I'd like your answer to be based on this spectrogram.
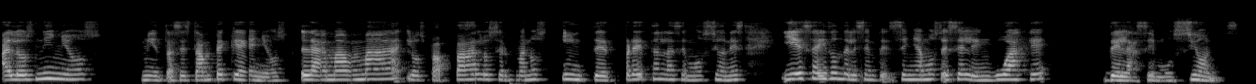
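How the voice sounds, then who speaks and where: A woman, co-hosting a book discussion in an expressive teaching tone, often speaking to the listeners directly. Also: on the high side, takes it slowly. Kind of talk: casual explanatory talk.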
